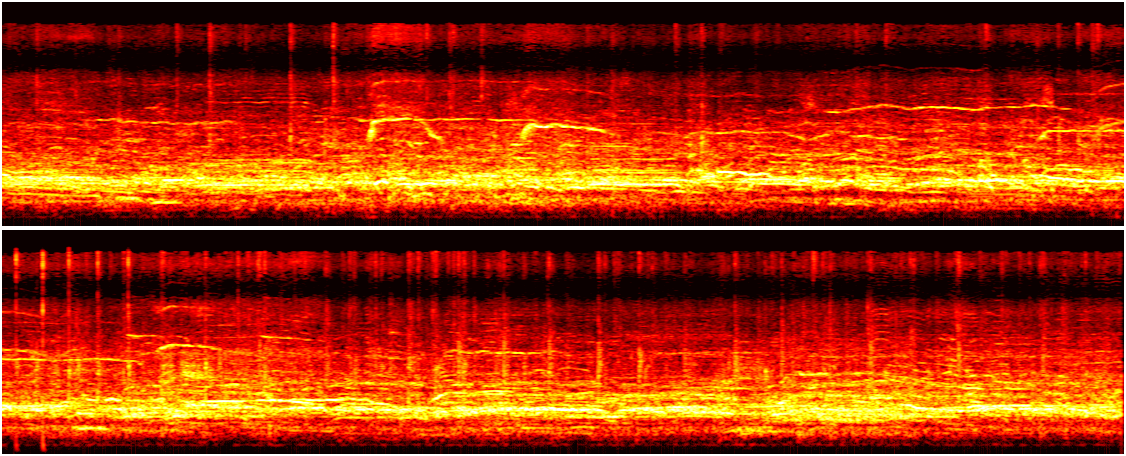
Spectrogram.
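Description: A large crowd of men chants loudly in unison.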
